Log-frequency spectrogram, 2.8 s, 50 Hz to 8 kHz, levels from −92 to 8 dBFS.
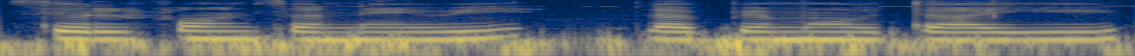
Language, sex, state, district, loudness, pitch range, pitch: Telugu, female, Andhra Pradesh, Sri Satya Sai, -16 LUFS, 220-235 Hz, 225 Hz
